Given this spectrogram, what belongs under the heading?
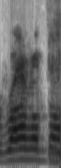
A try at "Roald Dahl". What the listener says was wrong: Yes, rolled. No, it's ROALD. There is no N in there.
